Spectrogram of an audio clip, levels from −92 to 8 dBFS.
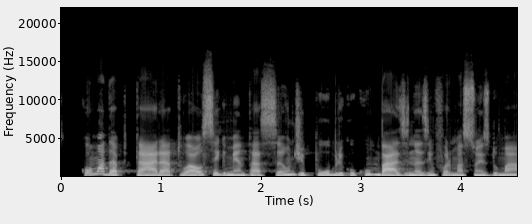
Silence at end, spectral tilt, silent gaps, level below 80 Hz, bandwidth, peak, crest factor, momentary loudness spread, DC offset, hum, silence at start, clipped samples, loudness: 0 s; -5.5 dB/octave; none; -72 dBFS; 14 kHz; -8 dBFS; 16 dB; 5 LU; under 0.1%; none; 0.25 s; under 0.1%; -24 LUFS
